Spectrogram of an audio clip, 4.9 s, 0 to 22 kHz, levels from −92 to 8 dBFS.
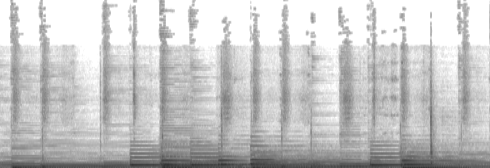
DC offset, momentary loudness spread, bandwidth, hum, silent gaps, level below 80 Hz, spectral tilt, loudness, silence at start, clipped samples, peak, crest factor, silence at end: under 0.1%; 8 LU; over 20 kHz; none; none; -30 dBFS; -7 dB/octave; -19 LUFS; 0 s; under 0.1%; -2 dBFS; 16 dB; 0 s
